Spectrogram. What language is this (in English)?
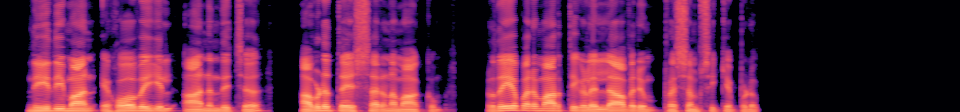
Malayalam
